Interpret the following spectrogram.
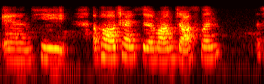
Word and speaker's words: Jocelyn: He was apologizing to Clary, saying, "I'm so sorry," and he apologized to Mom Jocelyn. That's how you pronounce her name.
